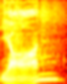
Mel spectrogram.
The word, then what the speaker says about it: Jan: she was growing up Jan was mostly a man's name pronounced Yan because there was intense kind of Scandinavian roots in that region and so and gay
